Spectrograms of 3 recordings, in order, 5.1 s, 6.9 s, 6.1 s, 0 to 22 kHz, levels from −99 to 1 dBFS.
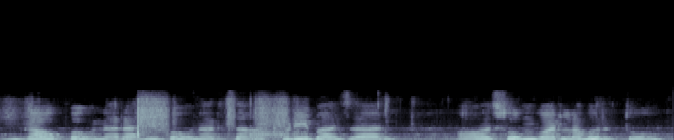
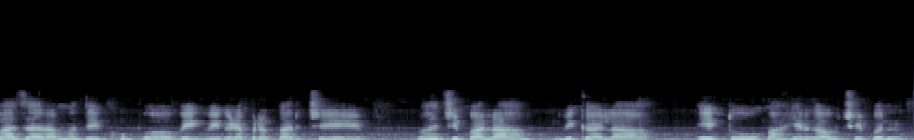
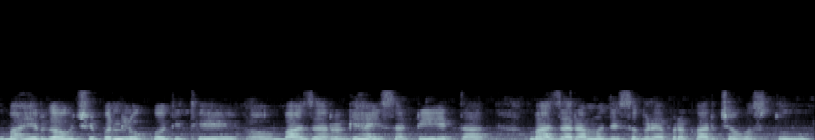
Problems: none marked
